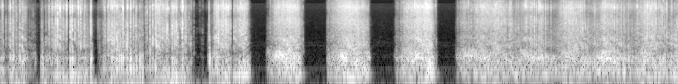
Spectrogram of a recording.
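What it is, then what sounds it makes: Woven plastic placemat. Long nails scratch across a round, flat, dark woven plastic placemat, giving a dry, crunchy scraping texture. Short bursts of scratching are separated by brief silent gaps before the scratching runs on continuously toward the end.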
